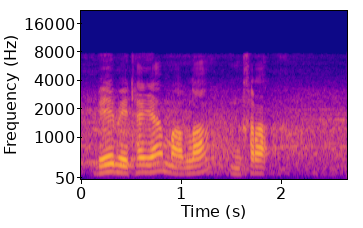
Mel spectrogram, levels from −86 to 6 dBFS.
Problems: constant background noise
